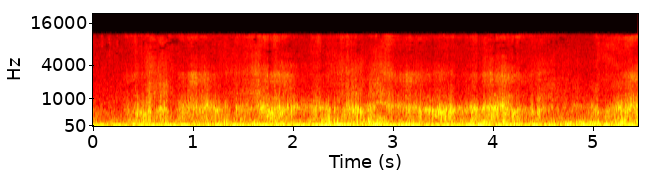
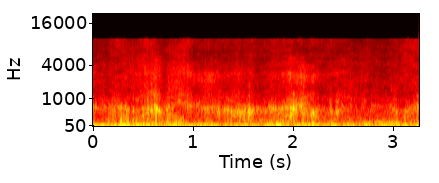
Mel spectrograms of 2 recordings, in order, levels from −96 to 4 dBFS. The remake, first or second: second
